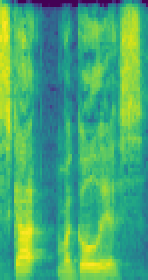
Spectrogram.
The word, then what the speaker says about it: Scott Margolius: His name is Scott Margolius. Did I pronounce that correct?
